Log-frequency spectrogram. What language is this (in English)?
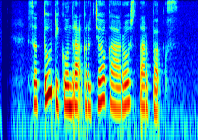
Javanese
